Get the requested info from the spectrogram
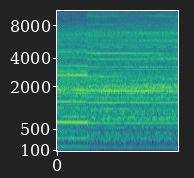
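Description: Electric centrifugal juicer running under load on watermelon, a steady motor whine with several fixed tones. The level and tone step down slightly about half a second in.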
